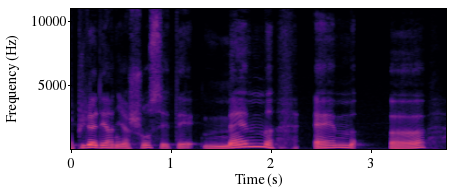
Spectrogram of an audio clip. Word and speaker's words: même: Et puis la dernière chose, c'était même, M-E, accent circonflexe, M-E. Très bien. Ici, Yossi, hein, pour votre information, l'accent circonflexe doit rester ici puisqu'on le prononce.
